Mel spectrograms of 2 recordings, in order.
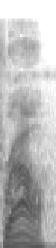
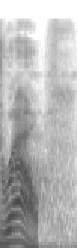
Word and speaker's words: Rao: I understand the people who are upset that my last name doesn't rhyme with bro. – I saw that conversation on the Facebook group where like people were trying to figure out how to say your name. – Yeah, yeah. Newsflash, it's Rao. – It's Rao. – Welcome. – Yeah, just rhymes with wow.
